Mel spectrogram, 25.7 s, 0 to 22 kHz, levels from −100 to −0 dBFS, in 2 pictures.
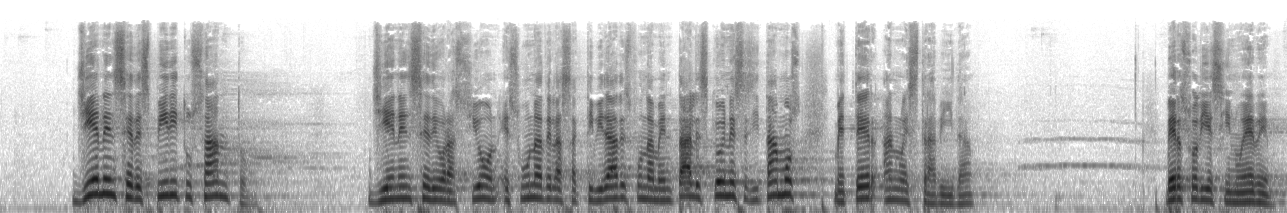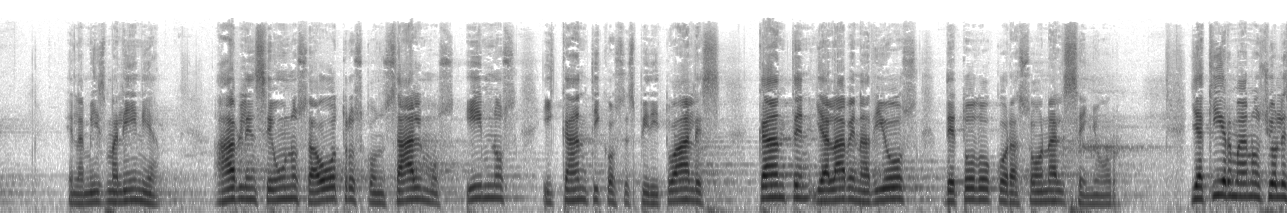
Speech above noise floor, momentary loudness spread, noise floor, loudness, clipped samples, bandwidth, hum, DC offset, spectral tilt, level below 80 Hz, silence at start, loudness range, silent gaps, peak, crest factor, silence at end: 44 dB; 13 LU; -64 dBFS; -20 LUFS; under 0.1%; 15.5 kHz; none; under 0.1%; -5 dB/octave; -48 dBFS; 0.7 s; 5 LU; none; 0 dBFS; 20 dB; 0 s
